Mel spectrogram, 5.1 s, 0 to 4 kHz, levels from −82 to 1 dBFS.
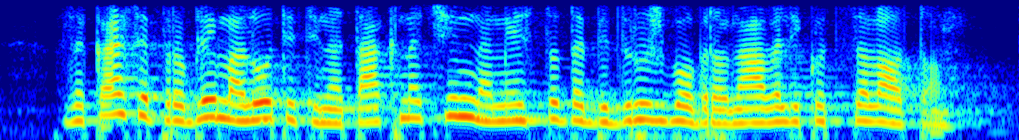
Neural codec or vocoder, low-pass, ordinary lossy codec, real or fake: none; 3.6 kHz; AAC, 32 kbps; real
